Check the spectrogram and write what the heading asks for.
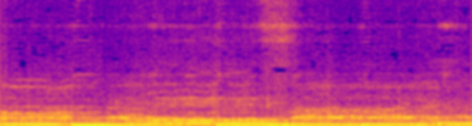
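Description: A mixed choir of men and women singing in harmony, holding notes that move to new pitches a few times.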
